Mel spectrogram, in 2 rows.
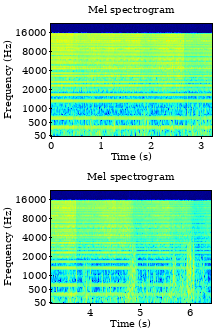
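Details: GoPro audio on a DJI Phantom 2 with Zenmuse HD-3D gimbal: a steady, high, constant-pitch buzzing whine over the recording when the camera is plugged into the gimbal, i.e. electrical interference in the audio.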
